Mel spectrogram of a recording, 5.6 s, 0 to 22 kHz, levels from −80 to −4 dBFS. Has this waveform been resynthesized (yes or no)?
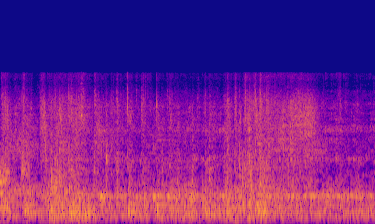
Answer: no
